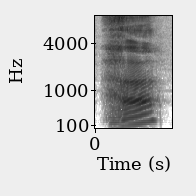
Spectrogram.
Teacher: हा जो है आपके सीने की तरफ, जो गले का नीचे वाला हिस्सा है सीने की तरफ, वहां से अदा होता है।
